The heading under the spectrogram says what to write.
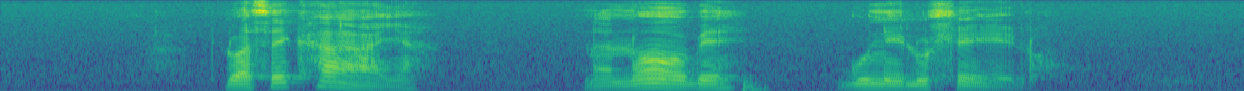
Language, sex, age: Swati, male, 21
